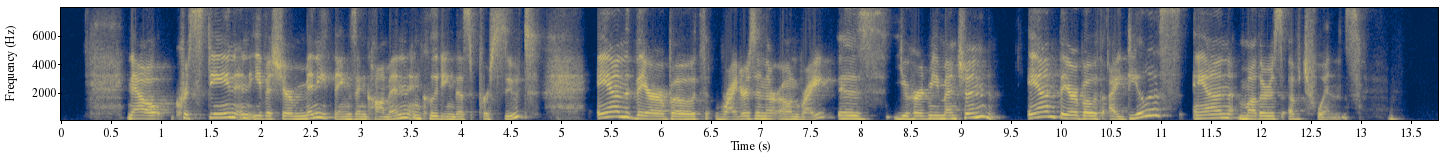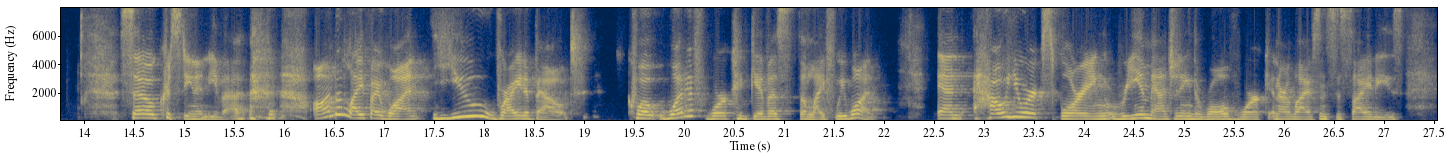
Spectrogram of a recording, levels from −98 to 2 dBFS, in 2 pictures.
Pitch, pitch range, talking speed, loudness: 210 Hz, 190-265 Hz, 160 wpm, -18 LUFS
